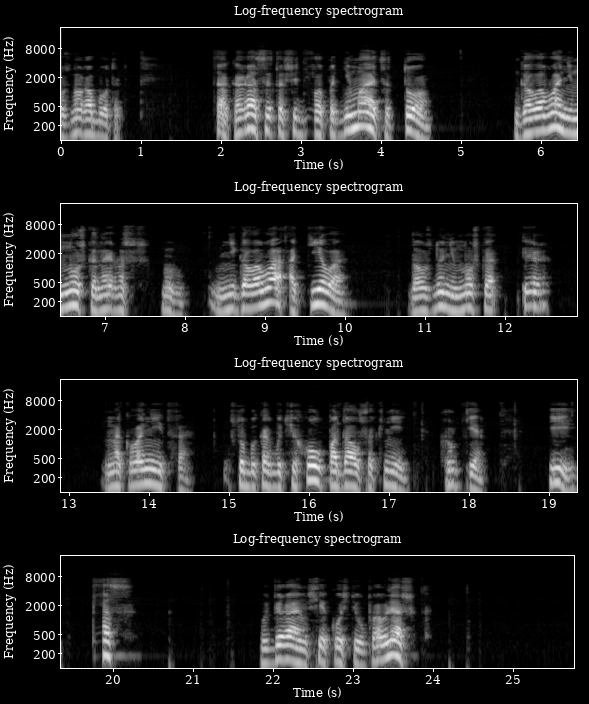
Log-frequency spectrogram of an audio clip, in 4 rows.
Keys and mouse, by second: 2.6 shift+middle click, 6.5 click, 8.3 middle click, 10.5-11.6 drag, 12.1 r, 13.6 click, 16.7 shift+middle click, 18.0 shift+middle click, 19.2-20.2 drag, 21.1-22.2 shift+drag, 23.5 middle click, 24.5-25.6 shift+drag.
